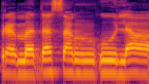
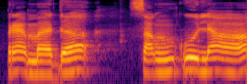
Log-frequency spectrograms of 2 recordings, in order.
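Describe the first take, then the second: First: The two words are run together as one word. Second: The two words are said as separate words.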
